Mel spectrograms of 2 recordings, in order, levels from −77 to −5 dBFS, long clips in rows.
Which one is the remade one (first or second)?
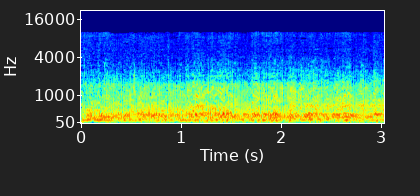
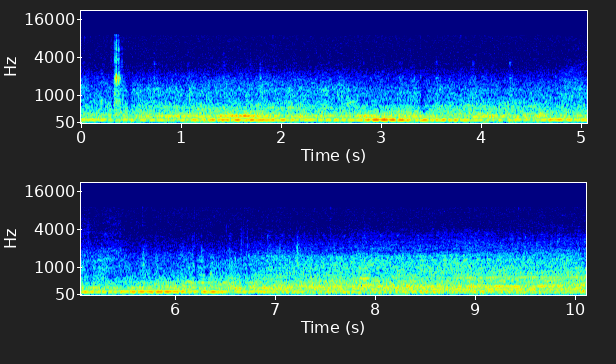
first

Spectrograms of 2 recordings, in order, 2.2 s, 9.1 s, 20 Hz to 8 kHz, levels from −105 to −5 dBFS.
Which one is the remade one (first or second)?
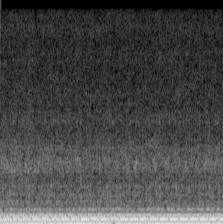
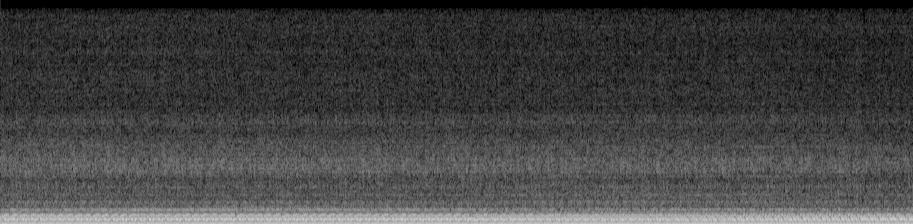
first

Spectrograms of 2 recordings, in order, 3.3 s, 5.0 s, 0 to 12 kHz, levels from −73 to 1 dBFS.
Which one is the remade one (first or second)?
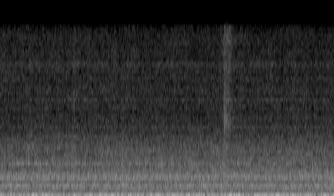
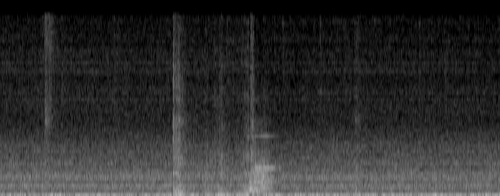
first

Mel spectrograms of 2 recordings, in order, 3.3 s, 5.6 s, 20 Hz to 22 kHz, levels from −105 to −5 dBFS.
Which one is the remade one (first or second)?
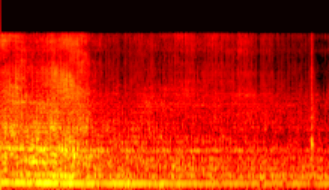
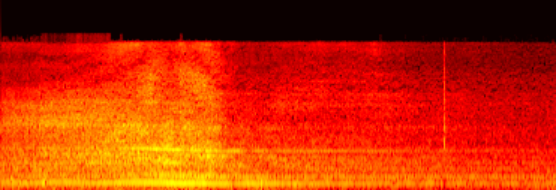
first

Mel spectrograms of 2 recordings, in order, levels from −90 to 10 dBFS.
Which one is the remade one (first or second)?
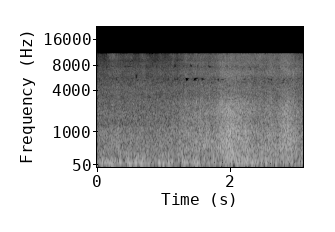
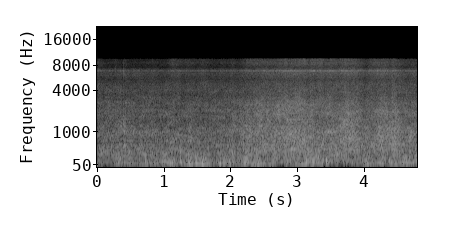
second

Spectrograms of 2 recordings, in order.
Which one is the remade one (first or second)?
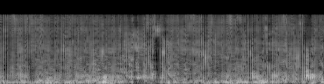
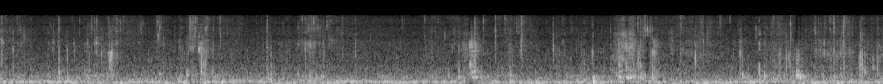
first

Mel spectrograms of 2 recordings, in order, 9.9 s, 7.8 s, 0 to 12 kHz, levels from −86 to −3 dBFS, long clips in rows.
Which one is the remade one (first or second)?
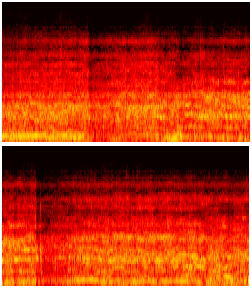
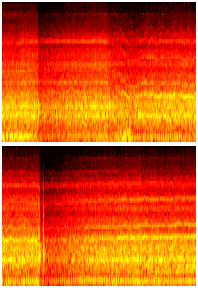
first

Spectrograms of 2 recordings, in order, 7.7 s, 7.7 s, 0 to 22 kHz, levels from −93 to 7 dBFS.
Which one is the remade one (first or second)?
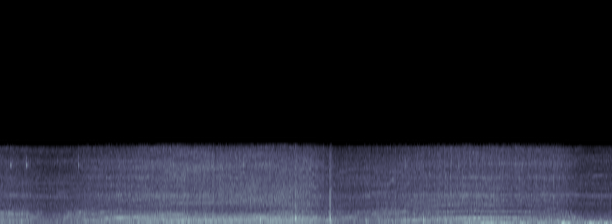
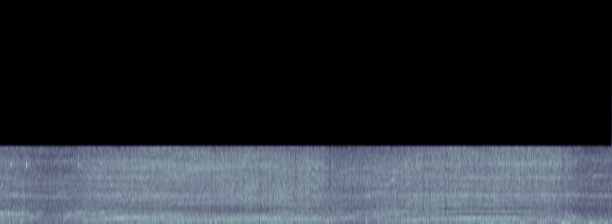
second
